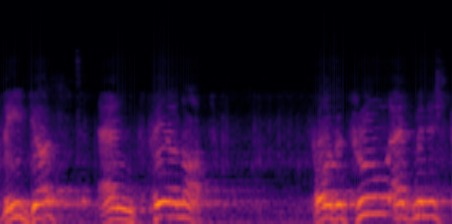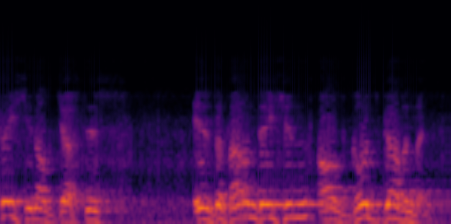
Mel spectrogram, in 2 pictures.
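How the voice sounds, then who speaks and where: Solemn high-pitched court officer. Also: male voice, animated, slow. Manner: declamatory, formal reading. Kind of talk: 1930s-40s radio drama acting. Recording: noisy narrow-band old radio recording.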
